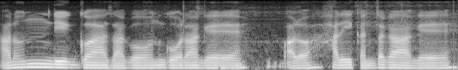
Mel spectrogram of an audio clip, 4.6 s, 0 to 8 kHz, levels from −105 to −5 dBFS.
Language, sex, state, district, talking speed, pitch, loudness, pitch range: Chakma, male, Tripura, Dhalai, 145 wpm, 110 Hz, -17 LUFS, 105-115 Hz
